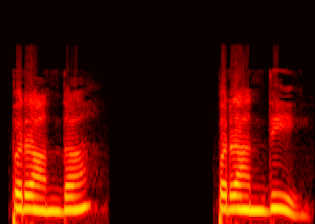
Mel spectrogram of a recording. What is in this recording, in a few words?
"praanda", Punjabi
